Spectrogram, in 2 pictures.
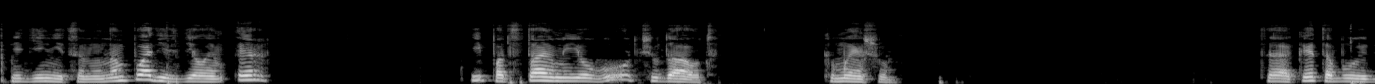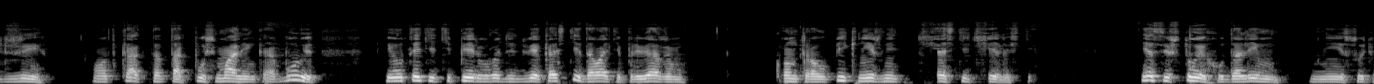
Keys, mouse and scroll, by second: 0.1 KP_1, 1.9 r, 5.3 g, 6.5 click, 7.0-9.2 middle drag, 9.5 g, 11.1 click, 12.0 click, 15.3 click, 16.4 middle click, 17.8 click, 18.8 shift+click, 19.5 shift+click, 21.7 ctrl+p, 23.9-25.7 middle drag, 26.7-27.4 middle drag.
